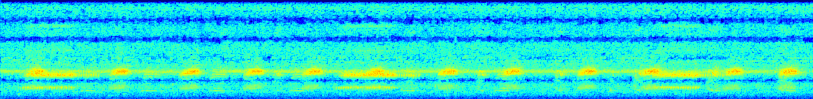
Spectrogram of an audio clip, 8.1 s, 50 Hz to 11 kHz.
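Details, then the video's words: Night chorus of male frogs at a pond, each striving to call loudest for longest; evenly spaced croaks about 90 per minute, each a bright note over a lower buzz, with a constant high background whine. "STRANGE NOISES AT NIGHT"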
